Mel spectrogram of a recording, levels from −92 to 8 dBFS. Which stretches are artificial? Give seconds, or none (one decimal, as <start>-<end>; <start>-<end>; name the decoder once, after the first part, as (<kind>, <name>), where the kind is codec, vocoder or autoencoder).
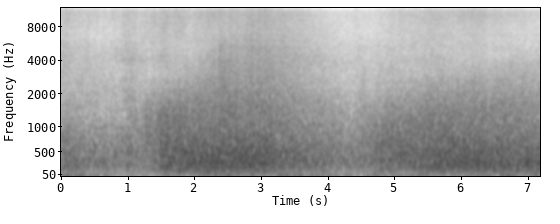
0.0-3.1 (vocoder, Vocos); 6.3-7.2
